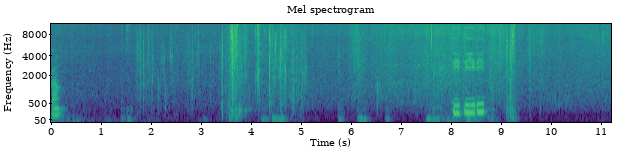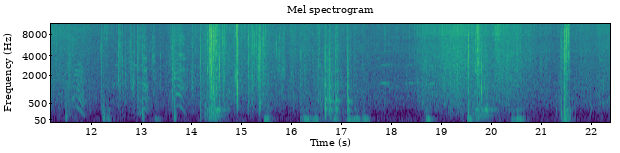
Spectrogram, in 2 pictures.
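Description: Footsteps rustle through dense leaves and undergrowth.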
